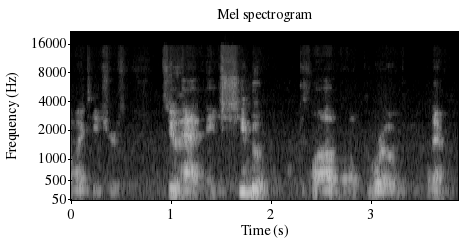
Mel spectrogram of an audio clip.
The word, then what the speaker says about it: Shibu: It was a Shibu, S-H-I-B-U as we would spell it in English, right?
